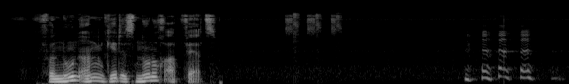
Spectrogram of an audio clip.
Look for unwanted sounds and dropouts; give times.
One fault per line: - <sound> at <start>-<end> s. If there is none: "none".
- laugh at 2.8-3.4 s
- laugh at 4.6-5.7 s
